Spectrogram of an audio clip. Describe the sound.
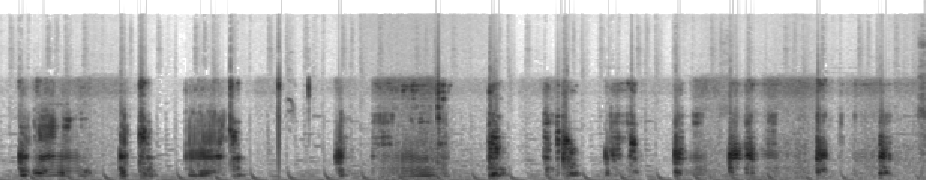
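A person's voice imitates snoring during normal sleep for a snoring contest, producing many loud, raspy, croaking snorts in an uneven rhythm, separated by short pauses, with no talk.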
